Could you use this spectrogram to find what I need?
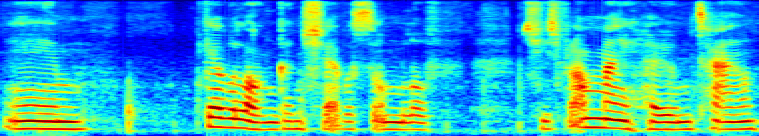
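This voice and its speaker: Against noticeable background noise, a woman speaks at a fairly low pitch. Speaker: papercraft tutorial vlogger. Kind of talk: tutorial. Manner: casual, chatty.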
